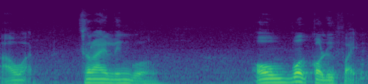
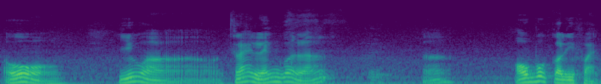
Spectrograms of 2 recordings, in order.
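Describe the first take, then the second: First: Said in the usual way. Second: Slow, mock Chinese Singaporean boss accent. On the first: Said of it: "Sebab tu dia cakap". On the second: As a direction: drawl it like a Chinese-Singaporean employer, lah and all.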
